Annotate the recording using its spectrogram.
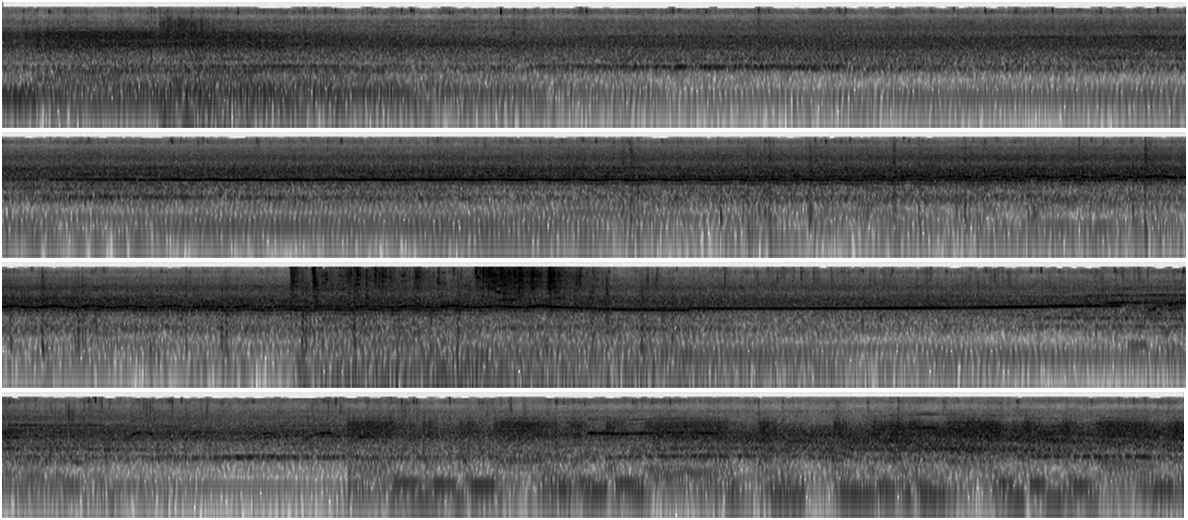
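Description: Electric guitar rock music: low notes are held under a high lead note with a wide vibrato, which slides upward before fast choppy low notes return near the end. A noisy burst sounds about halfway through.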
